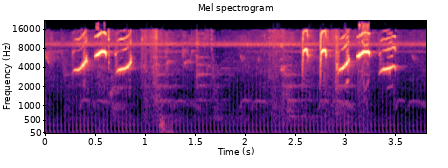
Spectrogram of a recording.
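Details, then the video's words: Cinereous tit in energetic song, played to stimulate birds that are reluctant to sing: two bursts of high, sharp, rising and falling whistled notes, three or four quick notes each, separated by a short pause over a faint steady hum. "Gelatik batu gacor"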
